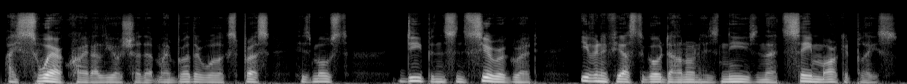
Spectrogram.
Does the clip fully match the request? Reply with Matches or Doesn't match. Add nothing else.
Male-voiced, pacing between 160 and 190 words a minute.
Doesn't match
